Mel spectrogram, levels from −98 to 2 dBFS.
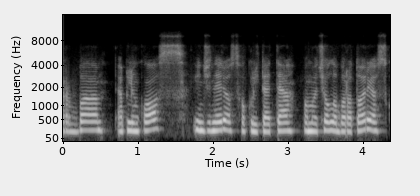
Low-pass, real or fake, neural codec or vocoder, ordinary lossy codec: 7.2 kHz; real; none; Opus, 32 kbps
